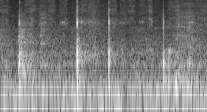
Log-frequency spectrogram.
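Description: Chalk writing on a blackboard: a few sharp taps as the chalk strikes the board, with faint scraping between them.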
